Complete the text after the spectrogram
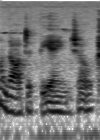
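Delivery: ordinary delivery, nothing marked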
